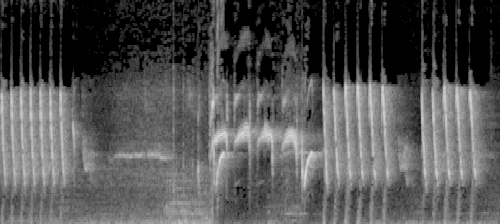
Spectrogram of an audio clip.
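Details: Bar-winged prinia singing steadily, a rough 'nembak kasar' style lure song meant to provoke other prinias: rapid trains of high sharp notes, about eight per second, broken by a thin whistle and twisting chirps, then more fast bursts.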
